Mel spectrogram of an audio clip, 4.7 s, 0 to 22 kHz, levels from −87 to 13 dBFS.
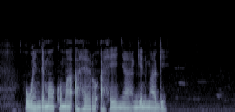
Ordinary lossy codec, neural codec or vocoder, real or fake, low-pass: none; none; real; 5.4 kHz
